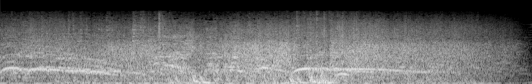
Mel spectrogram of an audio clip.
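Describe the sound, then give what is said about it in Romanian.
A crowd at a horse race sings an improvised song to cheer on its favourite rider, a dense mass of voices with wavering sung pitches, loud and swelling through the middle before fading toward the end. “După cum auziți și dumneavoastră, dragi ascultători, publicul, cuprins de un entuziasm fără margini, își susține favoritul improvizându-i un cântec.”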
